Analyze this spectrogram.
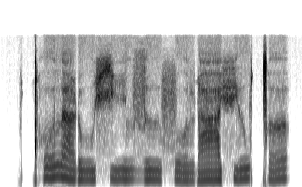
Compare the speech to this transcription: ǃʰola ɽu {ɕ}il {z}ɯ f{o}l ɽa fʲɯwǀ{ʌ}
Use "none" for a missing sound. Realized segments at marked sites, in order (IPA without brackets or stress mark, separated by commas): ɕ, z, o, ʌ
